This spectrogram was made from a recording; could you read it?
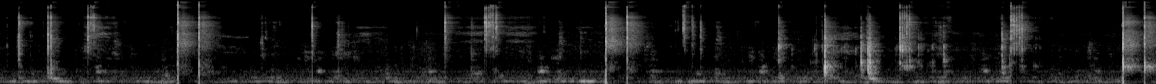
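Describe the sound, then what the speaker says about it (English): A torque wrench tightens intake manifold bolts on an engine, giving repeated sharp metallic clicks in irregular clusters, close and fairly loud. "Very handy, this torque wrench."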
